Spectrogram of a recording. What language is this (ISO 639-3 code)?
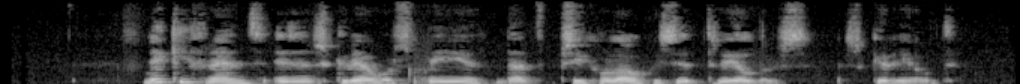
fry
